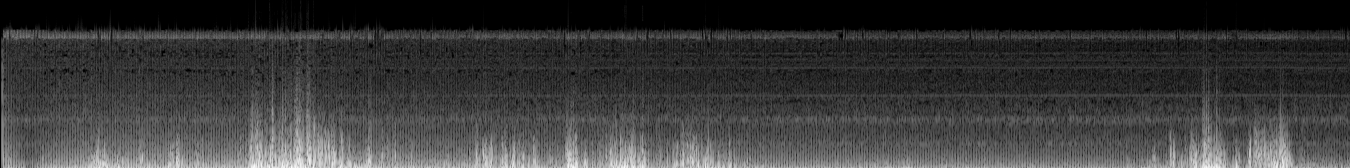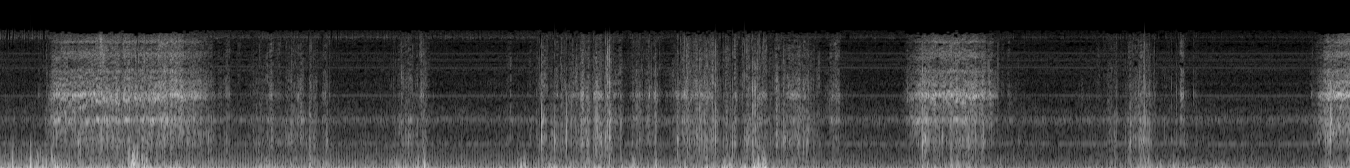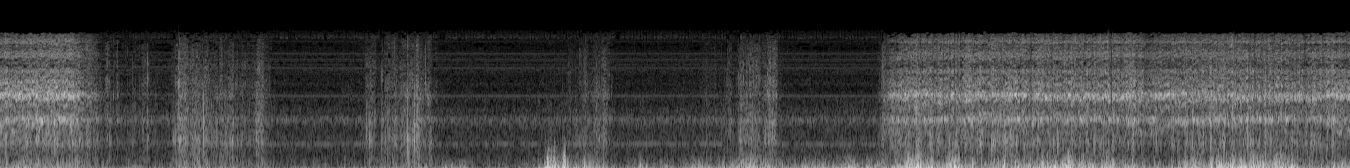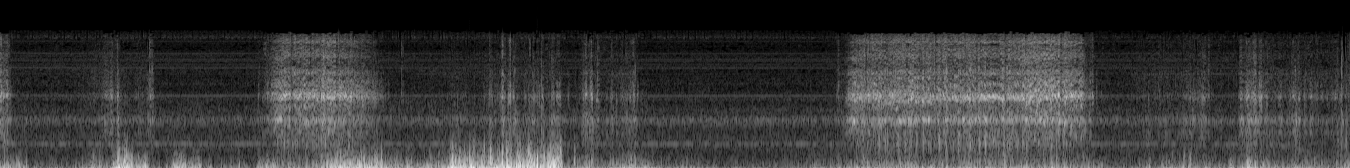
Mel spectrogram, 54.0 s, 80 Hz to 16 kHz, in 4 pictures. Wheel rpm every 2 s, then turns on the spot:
0, 0, 0, 0, 0, 0, 10, 80, 10, 10, 20, 30, 10, 70, 20, 0, 0, 10, 140, 150, 40, 30, 10, 0, 70, 90, 20.
18-22 28-30 40-42 44-46 50-54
